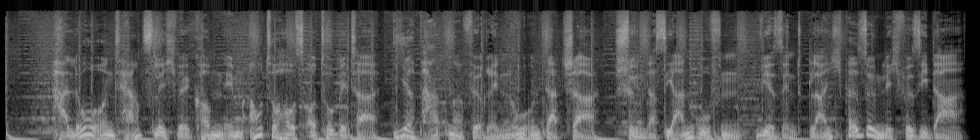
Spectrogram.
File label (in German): Ansage vor Melden Stereo; Telefonansage Autohaus – KFZ – Werkstatt – Gebrauchtwagen Händler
